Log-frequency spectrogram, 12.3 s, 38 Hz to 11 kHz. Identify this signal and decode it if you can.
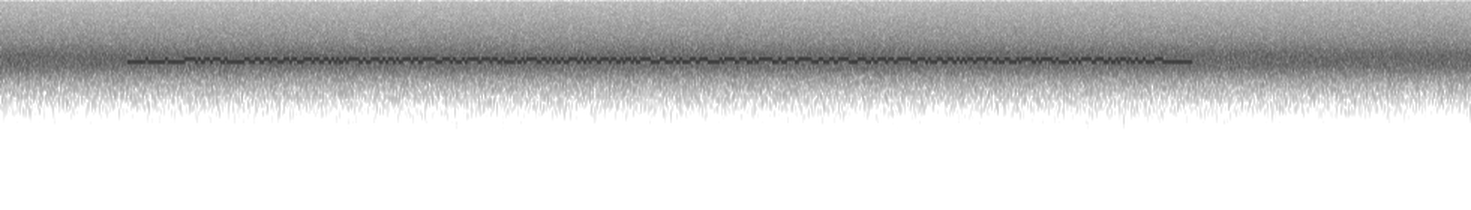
RTTY (45.45 baud, 170 Hz shift), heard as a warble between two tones, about 2150 Hz centre, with radio static and a narrow filter. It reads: ILL READ THE KERAS DOCUMENTATION THIS WEEKEND.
